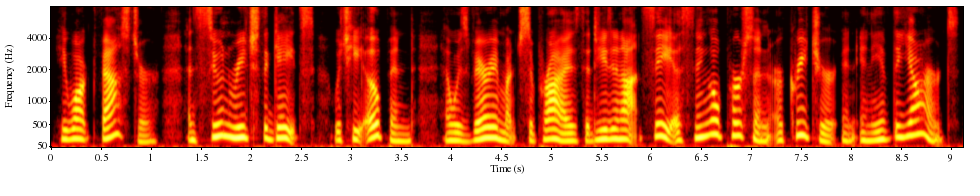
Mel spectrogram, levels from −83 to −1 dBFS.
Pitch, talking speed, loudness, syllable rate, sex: 200 Hz, 205 wpm, -19 LUFS, 5.5 syllables/s, female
